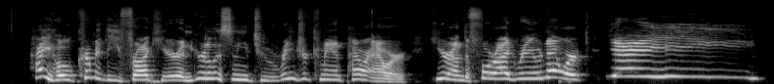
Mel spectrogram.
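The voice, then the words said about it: Kermit the Frog impression. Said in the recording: “can I impersonate Kermit? I can ... That was terrifying.”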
